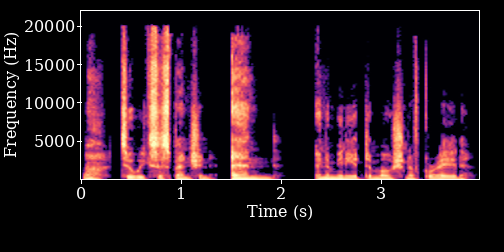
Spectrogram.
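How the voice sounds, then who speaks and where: A man acting as a composed, courteous college professor in an intimate audio roleplay, speaking with measured, formal politeness and dry wit. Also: fairly low pitch, little pitch movement, a little mellow, husky, dry recording. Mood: dry, matter-of-fact. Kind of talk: intimate scripted one-sided roleplay dialogue.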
